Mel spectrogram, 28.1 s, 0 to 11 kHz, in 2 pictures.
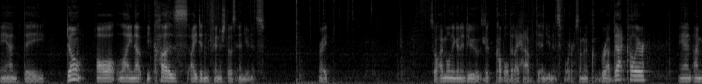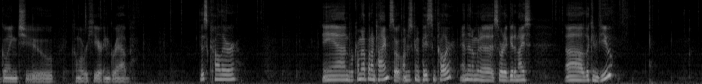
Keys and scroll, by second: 3.1 space, 5.9 BackSpace, 6.6 BackSpace, 10.7 b, 15.7 space, 17.0 h, 18.4 b, 21.6-22.0 typing, 24.0 space, 27.0 p.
